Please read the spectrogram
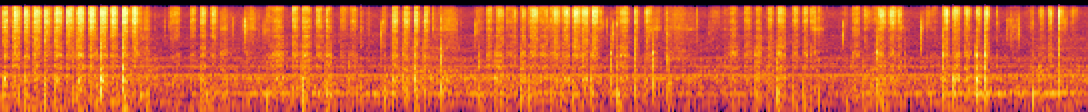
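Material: Paper.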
